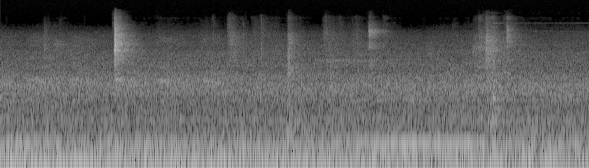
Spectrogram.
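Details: Slammed ice cream truck started after sitting out all winter in Michigan: low, steady idle hum with door and handling clunks on top; engine runs evenly. Normal idle.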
